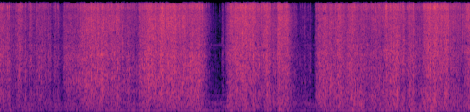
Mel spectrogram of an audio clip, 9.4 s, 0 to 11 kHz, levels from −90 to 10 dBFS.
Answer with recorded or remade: recorded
